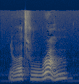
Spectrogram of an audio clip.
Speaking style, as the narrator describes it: snapped the alligator so loudly

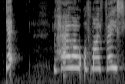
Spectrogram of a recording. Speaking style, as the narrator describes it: yelled

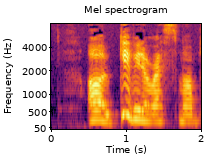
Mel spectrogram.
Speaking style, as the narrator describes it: snapped Punk

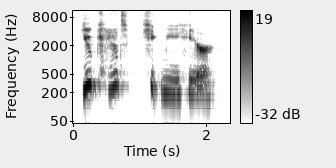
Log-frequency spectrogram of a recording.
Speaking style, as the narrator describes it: the walker hissed

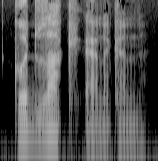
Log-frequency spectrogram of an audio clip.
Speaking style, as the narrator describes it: the Queen said softly

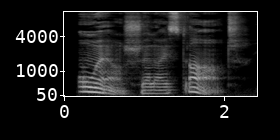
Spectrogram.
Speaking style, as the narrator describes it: inquired softly

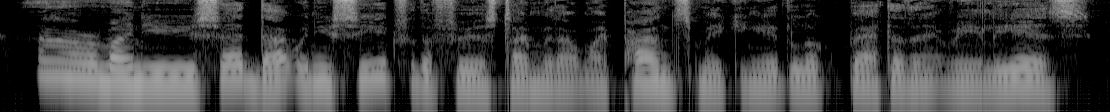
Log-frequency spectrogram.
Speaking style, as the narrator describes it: she said teasingly

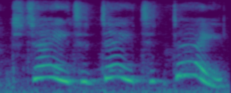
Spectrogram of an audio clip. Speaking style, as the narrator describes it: Ginger Kit squealed

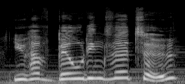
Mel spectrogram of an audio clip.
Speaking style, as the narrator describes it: Horton gasped

